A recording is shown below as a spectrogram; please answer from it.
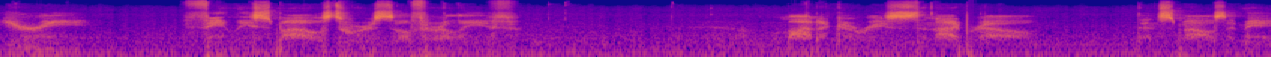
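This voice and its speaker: A man whispering the narration of a visual novel in a hushed ASMR style. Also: a little slow, pauses often.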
